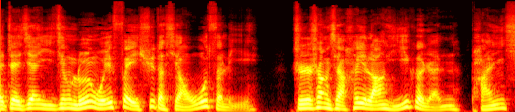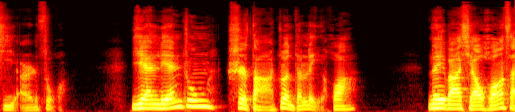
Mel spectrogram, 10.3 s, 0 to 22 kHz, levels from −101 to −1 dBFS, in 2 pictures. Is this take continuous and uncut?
yes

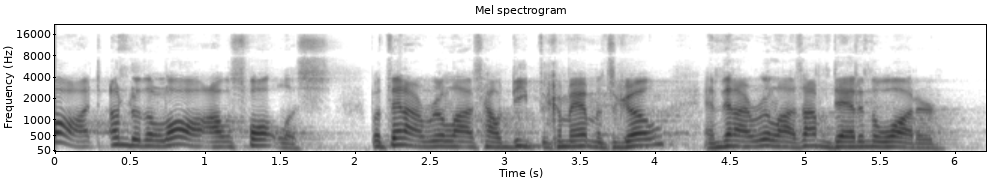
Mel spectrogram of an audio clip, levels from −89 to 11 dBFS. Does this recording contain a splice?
no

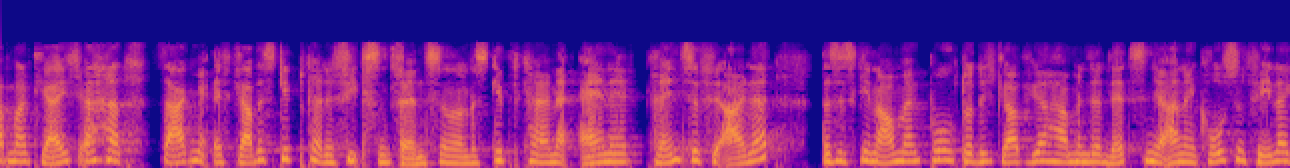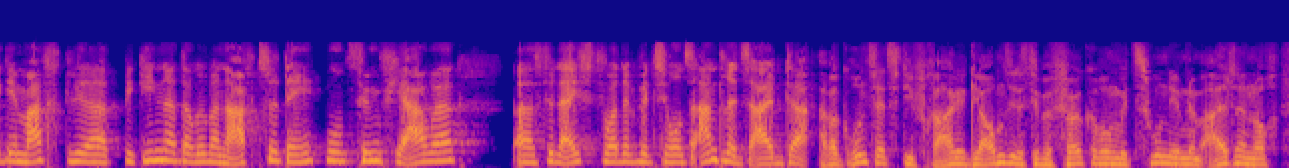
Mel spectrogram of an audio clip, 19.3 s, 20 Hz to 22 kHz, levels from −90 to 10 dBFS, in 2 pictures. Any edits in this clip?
yes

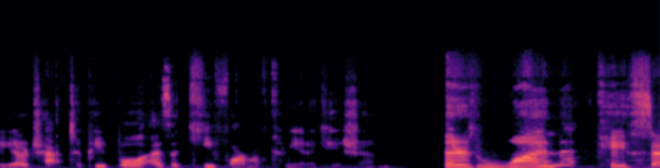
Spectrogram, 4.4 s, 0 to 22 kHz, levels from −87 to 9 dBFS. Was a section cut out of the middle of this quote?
yes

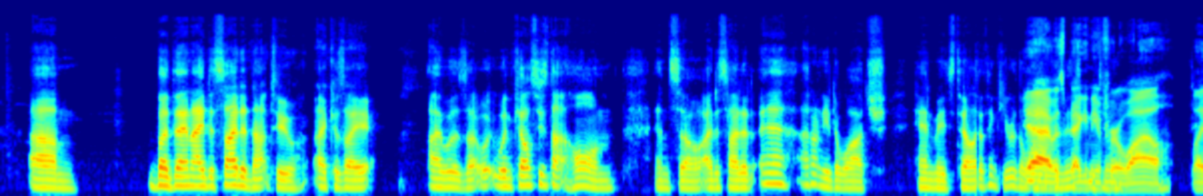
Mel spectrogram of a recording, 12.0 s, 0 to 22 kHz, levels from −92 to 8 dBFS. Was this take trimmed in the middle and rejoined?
yes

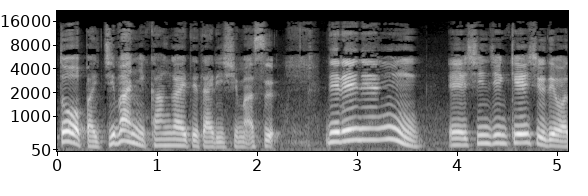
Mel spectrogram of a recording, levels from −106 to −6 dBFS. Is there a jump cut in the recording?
yes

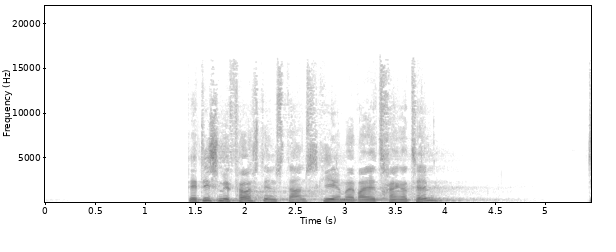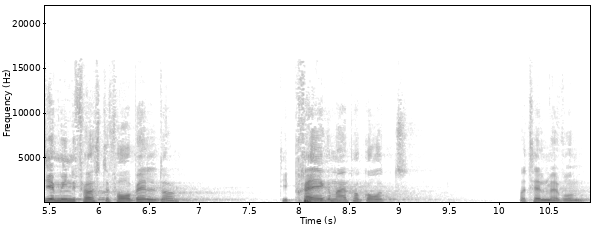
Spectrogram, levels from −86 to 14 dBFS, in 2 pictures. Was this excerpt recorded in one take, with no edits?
yes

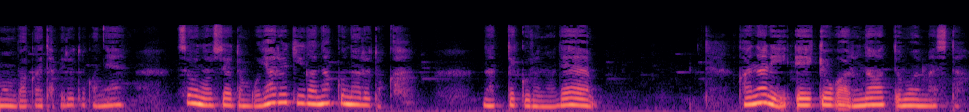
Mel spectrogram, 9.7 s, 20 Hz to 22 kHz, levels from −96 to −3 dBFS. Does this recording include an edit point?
no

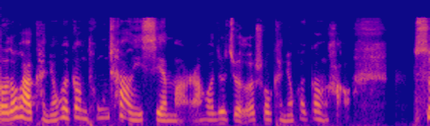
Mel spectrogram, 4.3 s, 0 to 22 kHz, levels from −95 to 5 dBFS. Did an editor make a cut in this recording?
no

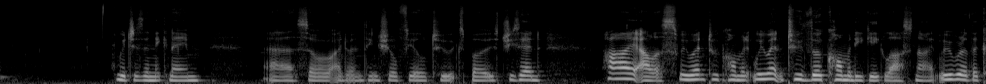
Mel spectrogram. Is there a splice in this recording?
no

